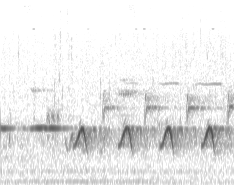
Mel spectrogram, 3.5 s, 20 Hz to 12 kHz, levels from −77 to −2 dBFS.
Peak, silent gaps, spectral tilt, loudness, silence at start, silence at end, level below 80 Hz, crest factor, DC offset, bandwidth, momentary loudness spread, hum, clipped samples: -20 dBFS; none; -2.5 dB/octave; -36 LUFS; 0 s; 0 s; -70 dBFS; 16 dB; under 0.1%; 11.5 kHz; 10 LU; none; under 0.1%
